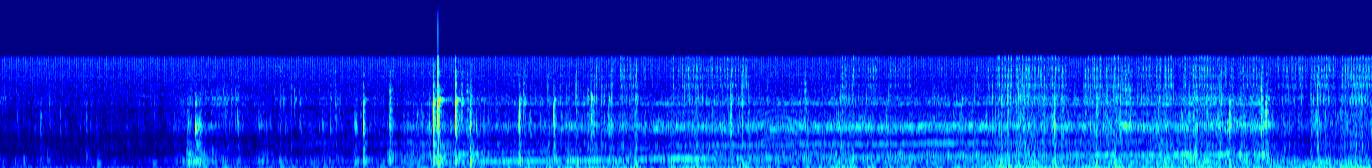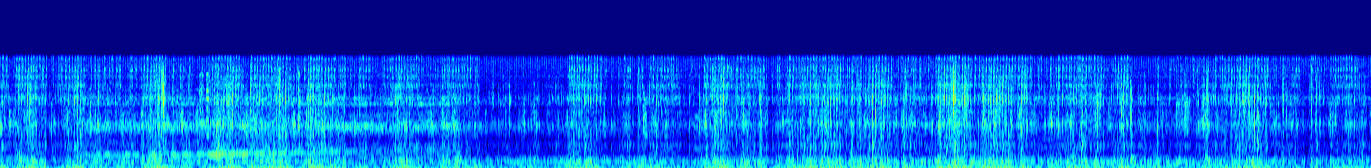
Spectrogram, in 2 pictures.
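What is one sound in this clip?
Bicycle tyres roll and crunch over a dirt path.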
